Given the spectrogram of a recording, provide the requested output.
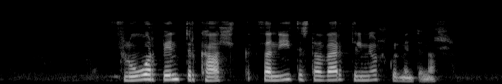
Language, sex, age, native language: Icelandic, female, 30-39, Icelandic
